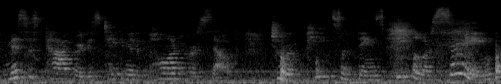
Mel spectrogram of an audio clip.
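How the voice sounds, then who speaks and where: A woman acting an agitated, earnest society lady in a stage play, with halting, emphatic delivery. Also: fairly high pitch, big pitch swings. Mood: indignant. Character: Diana, agitated earnest society woman, indignant when accused. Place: theatre stage. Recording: roomy, distant, noisy theatre stage recording.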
